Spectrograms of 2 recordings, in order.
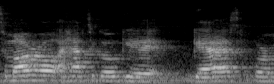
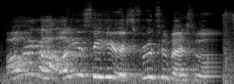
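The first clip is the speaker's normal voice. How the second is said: laughing; 7 semitones higher, 7 dB louder than usual. Real, not acted. Laughing at her own groceries.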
